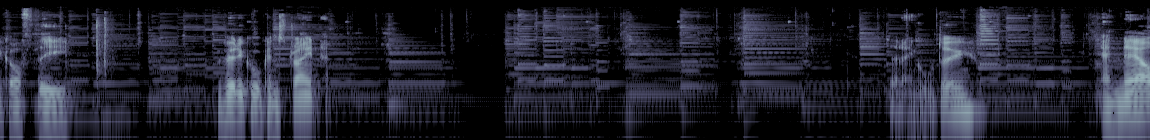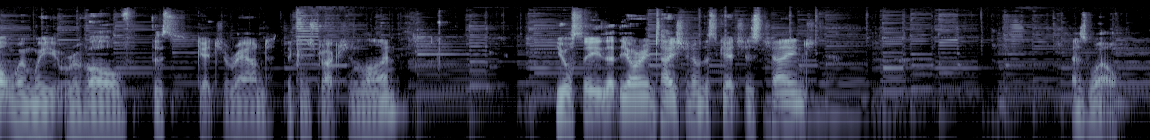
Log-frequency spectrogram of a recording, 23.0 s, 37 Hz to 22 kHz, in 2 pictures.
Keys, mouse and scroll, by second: 0.7 Delete, 2.2 click, 3.1 click, 5.5 click, 6.5 click, 7.6 click, 9.6 click, 10.7 click, 12.1 click, 13.3 click, 15.3-16.1 typing, 17.9-23.0 drag.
